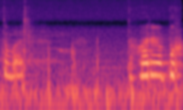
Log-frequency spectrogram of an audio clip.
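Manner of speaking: choked, halting words through tears; crying. Acted. Mother breaks the news to her daughter, choked with tears. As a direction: struggle to get the news out. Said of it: "आप रो क्यों रही हैं?".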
